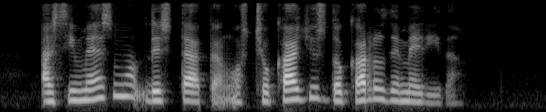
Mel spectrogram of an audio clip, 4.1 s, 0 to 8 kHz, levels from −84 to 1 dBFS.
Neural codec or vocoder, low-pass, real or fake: codec, 16 kHz, 0.8 kbps, ZipCodec; 7.2 kHz; fake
